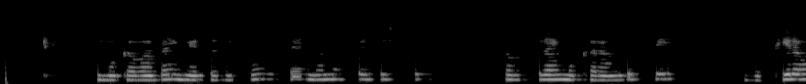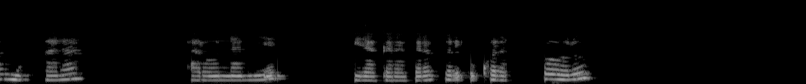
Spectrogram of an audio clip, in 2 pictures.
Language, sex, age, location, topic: Kinyarwanda, female, 25-35, Kigali, health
